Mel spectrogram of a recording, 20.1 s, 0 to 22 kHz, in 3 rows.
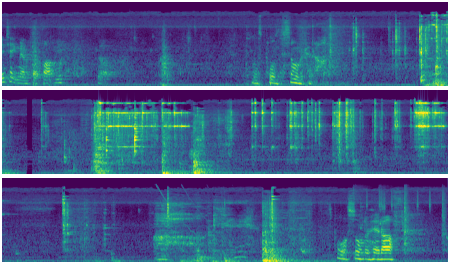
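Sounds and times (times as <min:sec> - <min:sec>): metal tools clanking: 0:05.2 - 0:13.6.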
